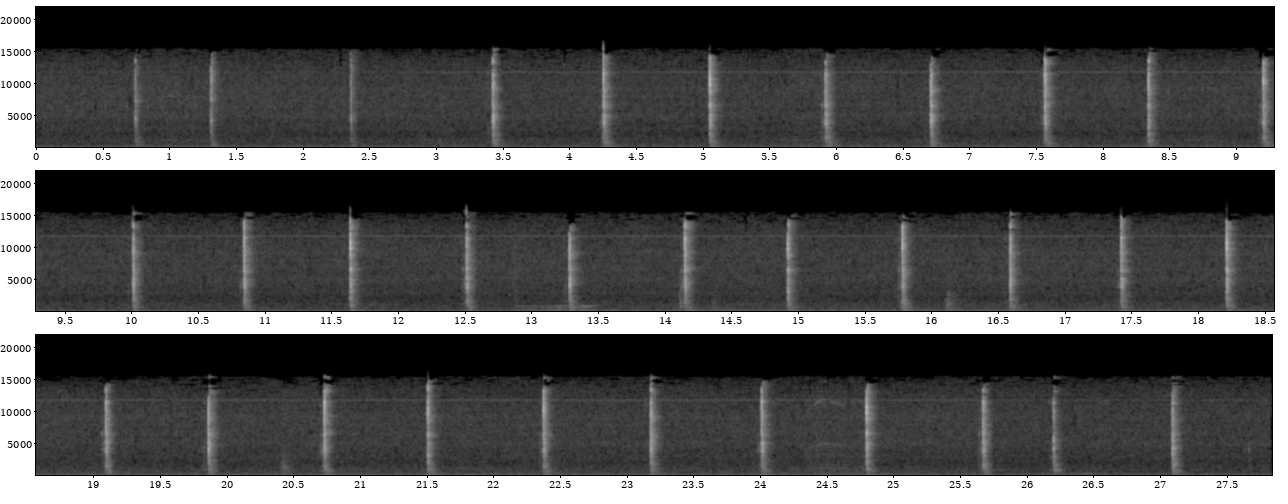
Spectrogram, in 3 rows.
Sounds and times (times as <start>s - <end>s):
Tick-tock: 0.7s - 1.5s, 2.3s - 2.5s, 3.4s - 3.6s, 4.2s - 4.4s, 5.0s - 5.2s, 5.9s - 6.1s, 6.7s - 6.9s, 7.5s - 8.5s, 9.2s - 9.4s, 10.0s - 10.2s, 12.5s - 13.5s, 14.1s - 15.1s, 15.7s - 16.8s, 17.4s - 17.6s, 18.2s - 18.4s, 19.0s - 20.9s, 21.5s - 21.7s, 22.3s - 23.4s, 24.0s - 24.2s, 24.8s - 25.0s, 25.6s - 26.4s, 27.1s - 27.8s.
